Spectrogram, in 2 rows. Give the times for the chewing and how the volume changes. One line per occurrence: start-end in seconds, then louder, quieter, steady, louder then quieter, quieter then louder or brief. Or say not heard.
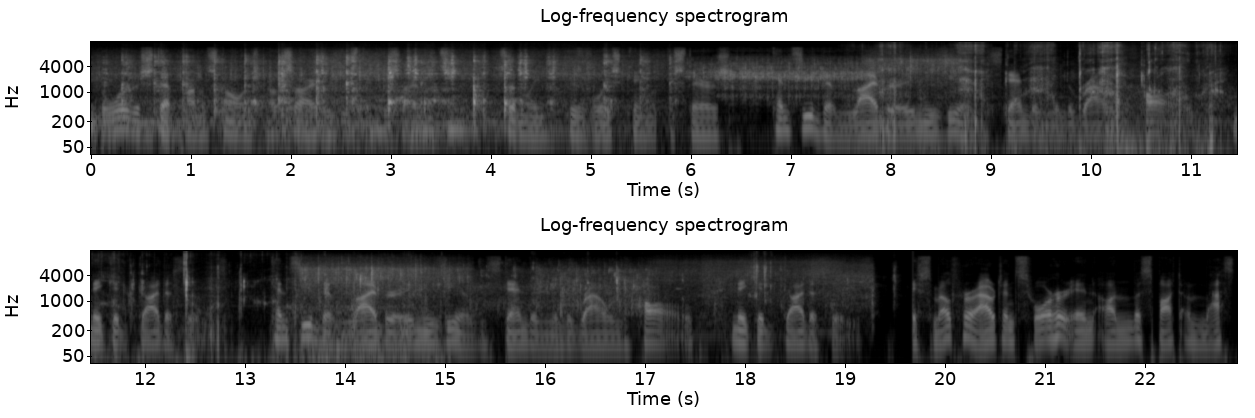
7.7-19.6 quieter.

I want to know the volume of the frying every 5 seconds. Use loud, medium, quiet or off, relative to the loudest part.
loud, medium, medium, quiet, off.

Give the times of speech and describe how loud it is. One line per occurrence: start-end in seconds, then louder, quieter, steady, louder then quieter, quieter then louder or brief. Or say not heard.
0.1-22.8 steady.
